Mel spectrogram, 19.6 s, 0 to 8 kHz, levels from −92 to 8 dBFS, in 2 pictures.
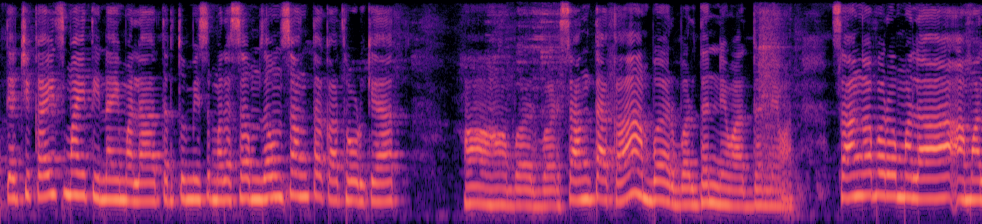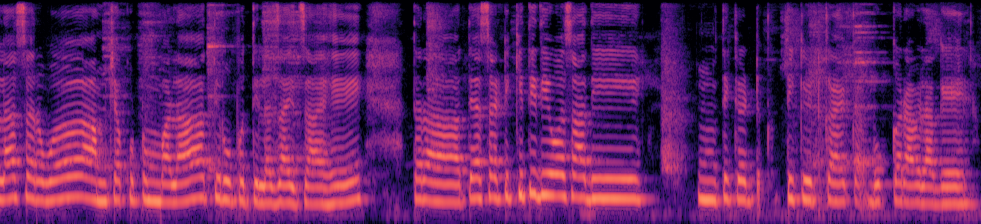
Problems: none marked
